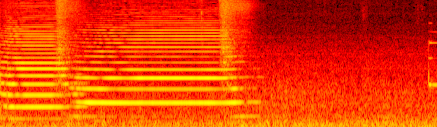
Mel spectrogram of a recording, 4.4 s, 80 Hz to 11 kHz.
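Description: A Class 802 train in Train Sim World 6 on the Riviera Line gives two long, loud horn blasts over the steady rumble of the moving train, which carries on alone afterward.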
